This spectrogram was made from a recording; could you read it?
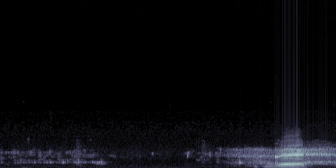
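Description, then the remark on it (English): Brandy is poured from a bottle into brandy snifter glasses, a gurgling splash whose pitch rises as it fills, loudest near the end after a quiet pause following faint murmuring. “I'll pour”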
